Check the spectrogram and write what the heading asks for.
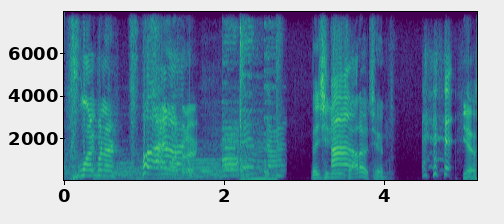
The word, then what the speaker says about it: Floyymenor: Fly manure. Floymanor, FLOYYMENOR. Yeah, Floymanor. Floymanor.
